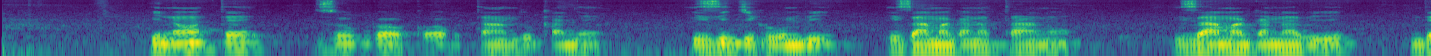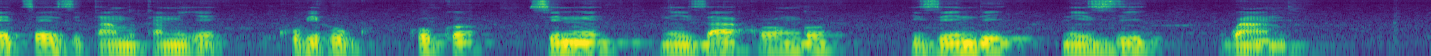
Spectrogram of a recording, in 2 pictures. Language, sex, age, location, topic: Kinyarwanda, male, 18-24, Huye, finance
